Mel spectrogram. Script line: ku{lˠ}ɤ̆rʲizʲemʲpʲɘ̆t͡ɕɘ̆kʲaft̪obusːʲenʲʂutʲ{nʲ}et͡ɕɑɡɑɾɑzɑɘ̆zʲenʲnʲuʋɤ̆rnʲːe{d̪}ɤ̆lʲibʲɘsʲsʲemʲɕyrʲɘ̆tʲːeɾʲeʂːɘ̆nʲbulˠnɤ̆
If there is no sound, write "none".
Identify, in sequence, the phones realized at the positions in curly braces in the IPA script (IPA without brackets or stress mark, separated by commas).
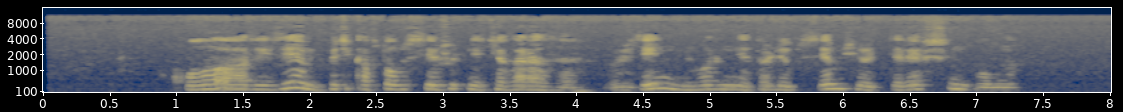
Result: lˠ, nʲ, t̪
